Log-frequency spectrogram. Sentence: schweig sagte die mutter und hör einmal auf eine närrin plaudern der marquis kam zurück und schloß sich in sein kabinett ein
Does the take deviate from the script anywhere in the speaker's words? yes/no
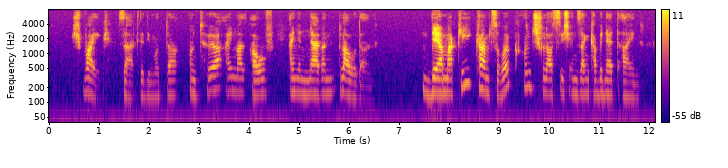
no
